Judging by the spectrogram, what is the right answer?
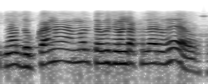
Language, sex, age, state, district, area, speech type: Odia, male, 45-60, Odisha, Sambalpur, rural, conversation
